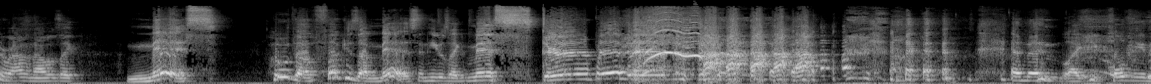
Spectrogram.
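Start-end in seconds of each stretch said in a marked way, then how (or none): 1.3-4.2 louder, higher outraged retort; mock indignant. Turning on the boss who called him miss, loud and outraged. 4.7-6.3 slow, loud and high; boss overcorrecting. Retold or imitated. Imitating the boss correcting himself, slow and loud. 6.4-10.0 high burst of laughter; loud laugh. Real, not acted. To his friends after the boss story, laughing loudly.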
